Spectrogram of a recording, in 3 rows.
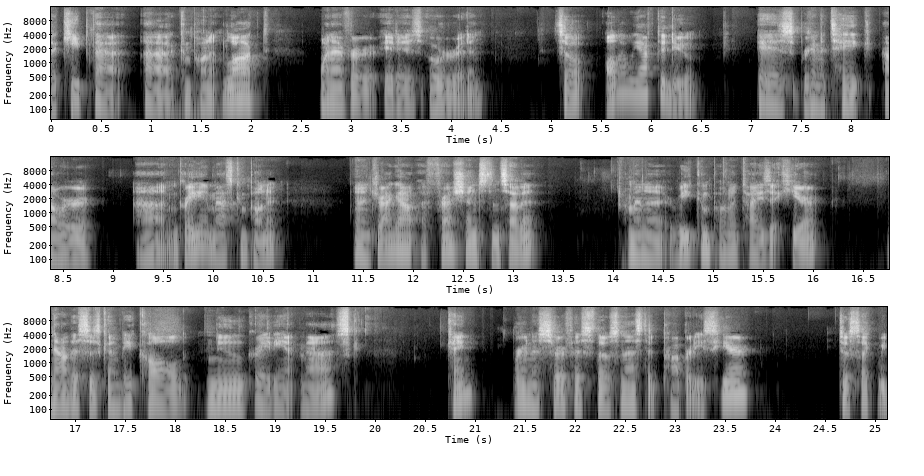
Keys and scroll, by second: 14.8 alt+super+k, 16.3 super+r, 17.3 alt+shift+Left.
